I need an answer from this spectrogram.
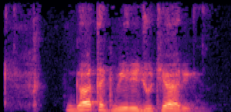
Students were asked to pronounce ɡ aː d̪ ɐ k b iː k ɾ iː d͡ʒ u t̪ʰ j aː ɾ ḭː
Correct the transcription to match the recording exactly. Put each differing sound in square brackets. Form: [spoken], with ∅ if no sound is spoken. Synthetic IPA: ɡ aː [t̪] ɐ k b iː [∅] ɾ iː d͡ʒ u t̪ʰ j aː ɾ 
